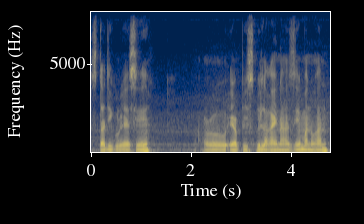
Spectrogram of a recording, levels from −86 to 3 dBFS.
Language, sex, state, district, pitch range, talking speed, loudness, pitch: Nagamese, male, Nagaland, Kohima, 85-100 Hz, 140 wpm, -18 LUFS, 90 Hz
